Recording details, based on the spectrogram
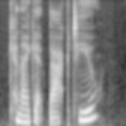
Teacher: The stress is usually on back.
